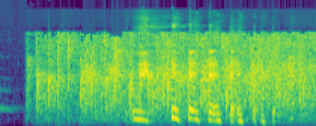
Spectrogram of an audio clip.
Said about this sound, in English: Let me give her an applause, y'all.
